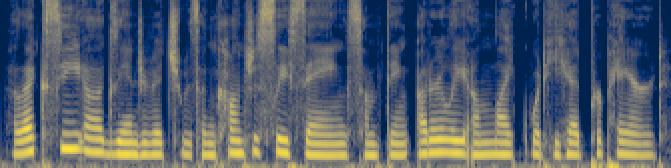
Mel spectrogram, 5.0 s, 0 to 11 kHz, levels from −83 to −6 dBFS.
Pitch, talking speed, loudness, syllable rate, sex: 200 Hz, 145 wpm, -17 LUFS, 6.1 syllables/s, female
